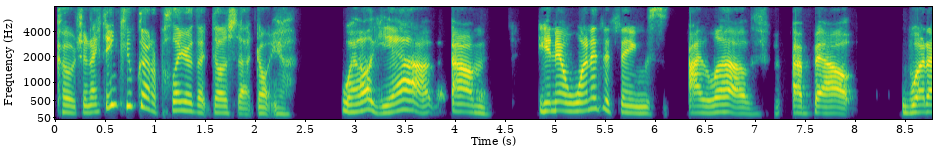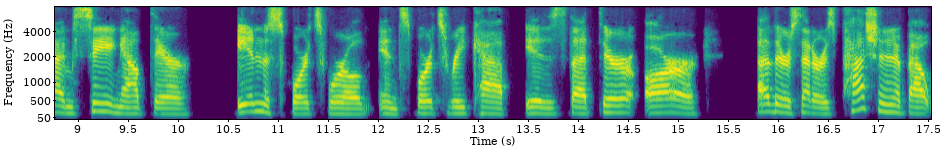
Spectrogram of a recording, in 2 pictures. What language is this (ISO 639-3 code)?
eng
